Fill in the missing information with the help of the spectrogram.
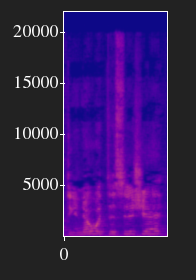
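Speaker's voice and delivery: ordinary delivery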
